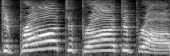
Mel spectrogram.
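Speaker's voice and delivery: very loud, high, drawn-out put-on British accent. Reading out a note from the sender of a prize: British accent.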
